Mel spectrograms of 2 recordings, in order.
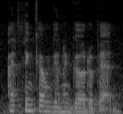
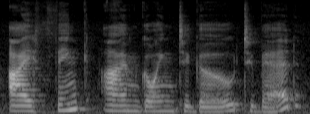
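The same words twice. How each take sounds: First: The words run together as one unit. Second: Each word is said separately and fully. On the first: "Like all one" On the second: "Instead of"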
